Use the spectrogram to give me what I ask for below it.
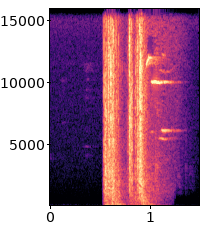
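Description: A sliding door opens in one brief, smooth, rumbling glide lasting under a second, alone, with no voices.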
